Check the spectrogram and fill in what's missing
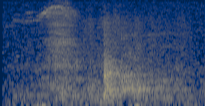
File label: knock and odd noise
